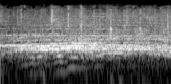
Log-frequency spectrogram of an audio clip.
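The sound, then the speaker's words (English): An audience claps steadily throughout, a dense, even wash of applause with some faint cheering and murmured voices mixed in underneath. “Give it up for Miss the clapping shirts.”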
